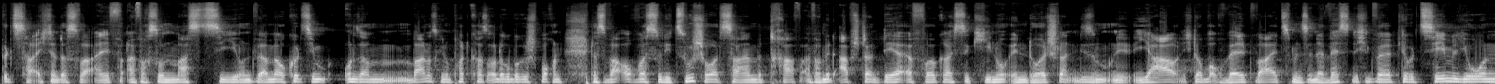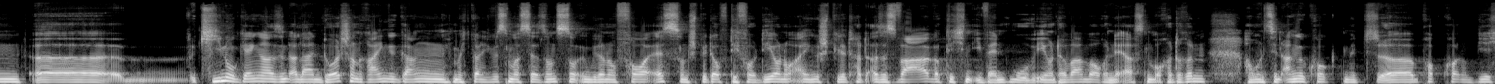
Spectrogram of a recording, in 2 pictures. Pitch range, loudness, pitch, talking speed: 105-120 Hz, -12 LUFS, 115 Hz, 215 wpm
